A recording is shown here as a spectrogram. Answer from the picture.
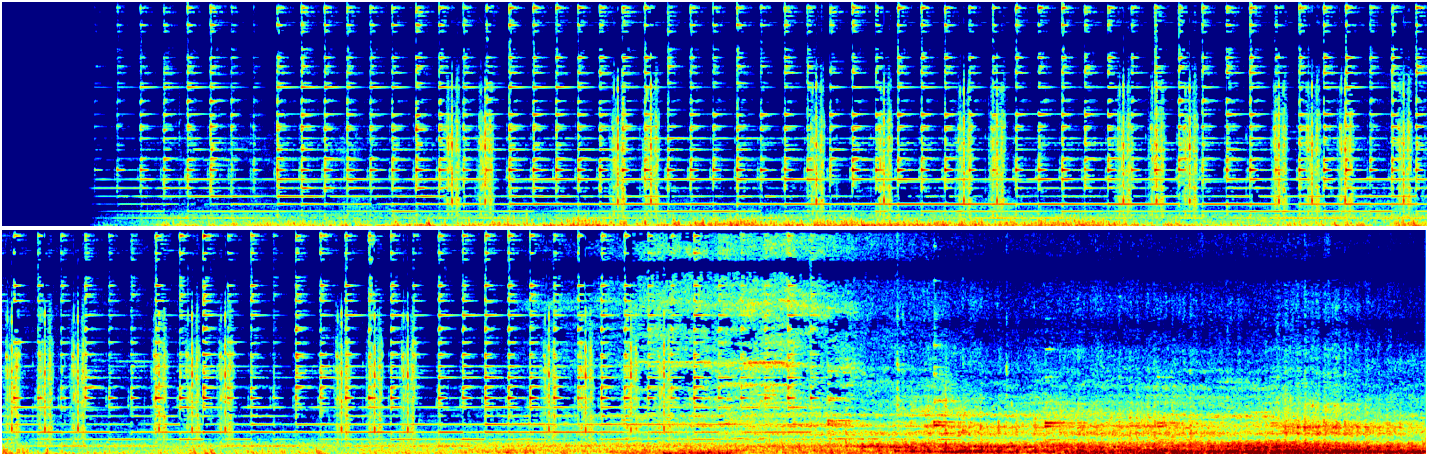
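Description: A fast, steady ringing, like grade-crossing bells, is heard first. In the last third a Metra double-deck commuter train rolls past on the near track, its rumble of wheels on rail growing loud and covering the ringing.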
